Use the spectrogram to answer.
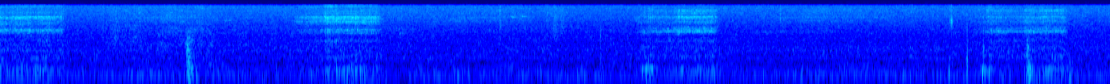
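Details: Sleeping dog snoring: regular breaths, each with a hissing, rattling edge, about four breaths in fifteen seconds; ordinary sleep snoring.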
